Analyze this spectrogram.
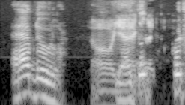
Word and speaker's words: Abdullah: from the Georgia days, and that will be Abdullah. They always yep. put an R at the end of that. Abdullah.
